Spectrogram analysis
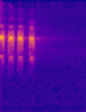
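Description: A Downy woodpecker gives four quick, sharp, high notes about a tenth of a second apart, then falls silent against a faint low hum.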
